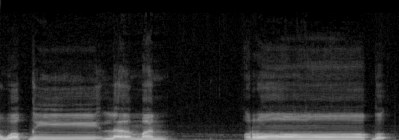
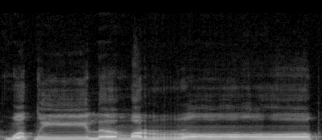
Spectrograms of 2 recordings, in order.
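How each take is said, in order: First: A brief breathless stop separates man and raq. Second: The n merges into a doubled r without stopping. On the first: It asks who is the healer. "Ketika kita membaca wa qila man roq" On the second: It refers to one who habitually fights. "kalau dia tidak ada saktah, maka dia akan dibaca waqila marraq"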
